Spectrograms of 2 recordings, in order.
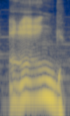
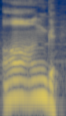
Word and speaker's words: Aang: and for no reason they changed the pronunciation aang ang avatar of atar but apparently the excuse was to be more respectful to how these cultures pronounce it wow nice hey you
